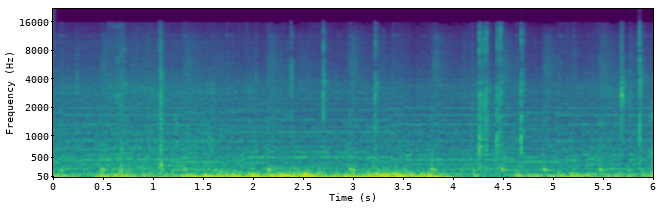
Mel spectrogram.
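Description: Wind buffeting the microphone in a heavy low rumble that swells in the middle, over steady background music, with a few short sharp clicks.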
